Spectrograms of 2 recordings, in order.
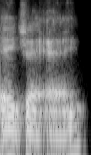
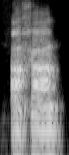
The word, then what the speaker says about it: AJA: common question that that comes up is it asha or aja now you'll notice i say aja because i believe that that's the correct the the correct pronunciation but we have but but everyone always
